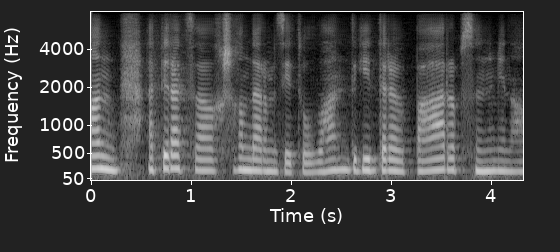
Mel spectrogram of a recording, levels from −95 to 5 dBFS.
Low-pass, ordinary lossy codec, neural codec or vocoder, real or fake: none; none; codec, 16 kHz, about 1 kbps, DyCAST, with the encoder's durations; fake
